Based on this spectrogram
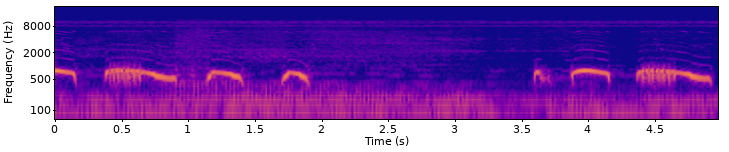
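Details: Actively singing spotted dove (derkuku) in 'without kuk' and 'kuk 1' styles: one phrase ends with a long coo and three short arched coos. After a pause, a second phrase starts, all over a steady background hum.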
